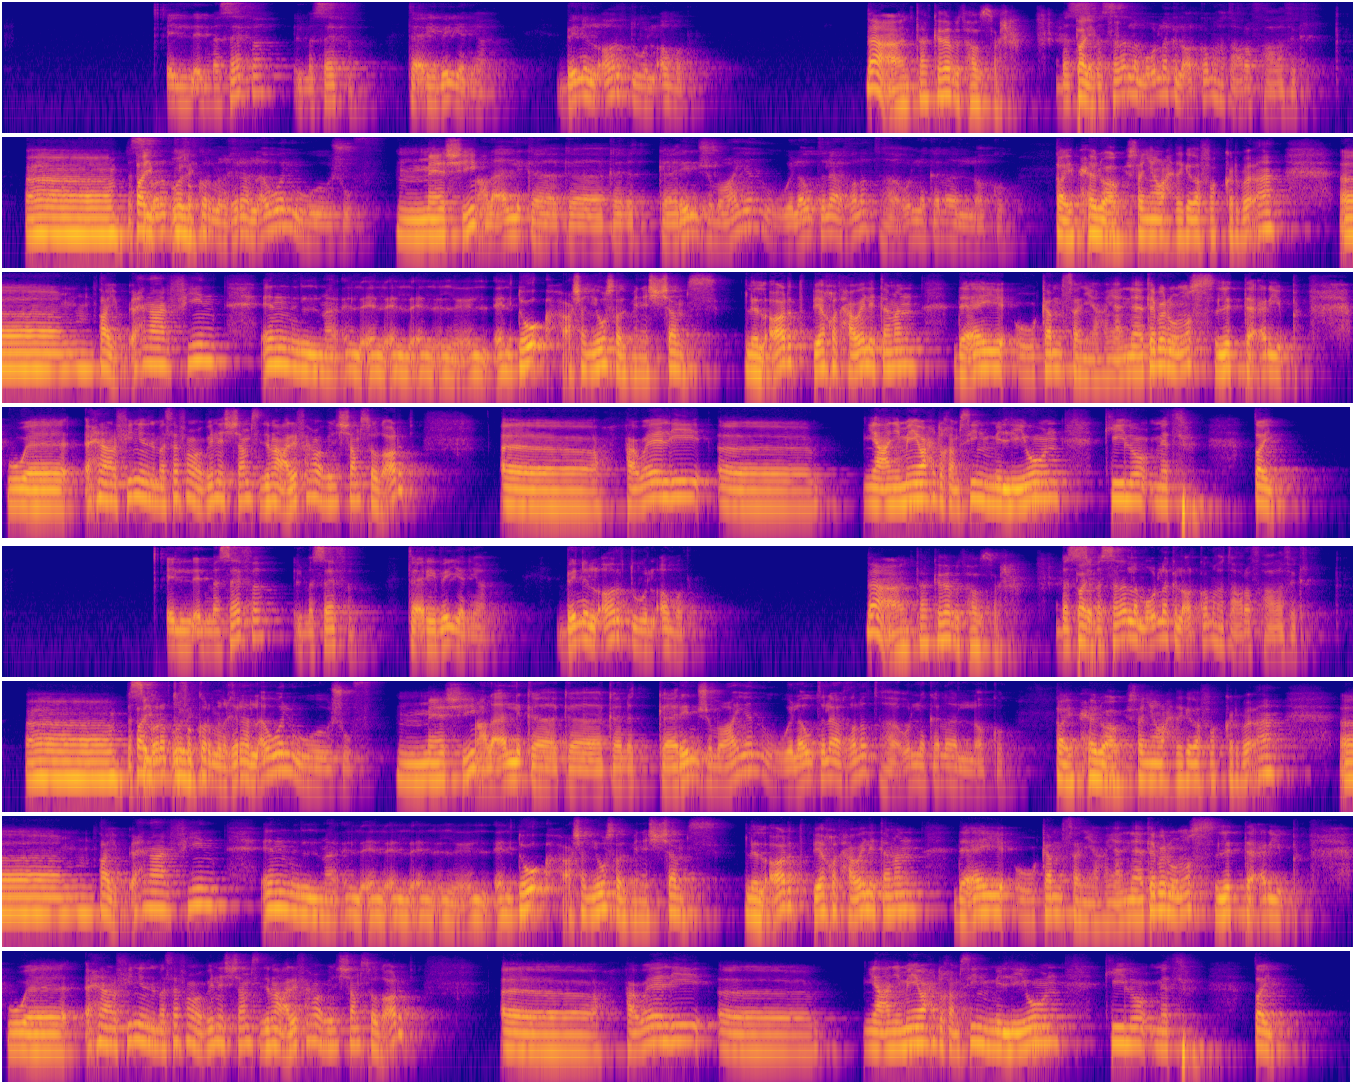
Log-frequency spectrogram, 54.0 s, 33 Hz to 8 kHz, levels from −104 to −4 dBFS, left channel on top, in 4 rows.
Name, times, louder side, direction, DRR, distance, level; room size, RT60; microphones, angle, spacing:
voice 1, 1.6-2.6 2.9-3.5 4.1-4.9 5.6-6.8 10.5-13.0 14.8-17.0 18.2-23.5, right 3 dB, 90° right, 9 dB, 0.8 m, -32 dB
voice 2, 8.6-10.2 10.7-10.9 13.7-15.4 17.5-18.3 24.0-34.1 34.4-39.9 40.1-44.5 45.5-48.7 49.1-52.4 53.1-53.3, left 2 dB, 35° left, 10 dB, 0.8 m, -28 dB
15.0 x 11.0 x 3.7 m, 0.69 s
head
